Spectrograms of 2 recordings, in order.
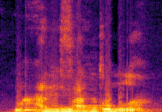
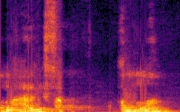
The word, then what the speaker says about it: ma'rifatullah: Ma'rifatullah atau ma'rifat Allah. Bacanya ma'rifatullah ya.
